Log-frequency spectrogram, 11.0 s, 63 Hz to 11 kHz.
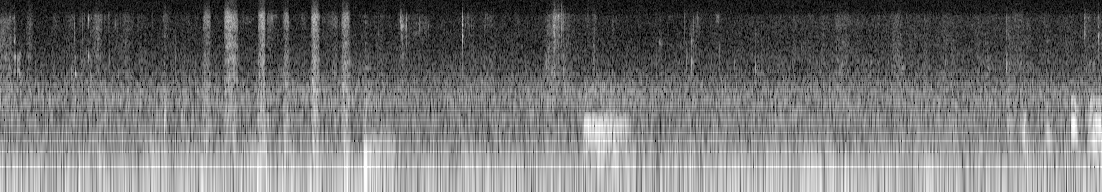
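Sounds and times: badger sniffing and snuffling: 0.0s - 4.2s, 5.4s - 7.2s, 8.2s - 11.0s.

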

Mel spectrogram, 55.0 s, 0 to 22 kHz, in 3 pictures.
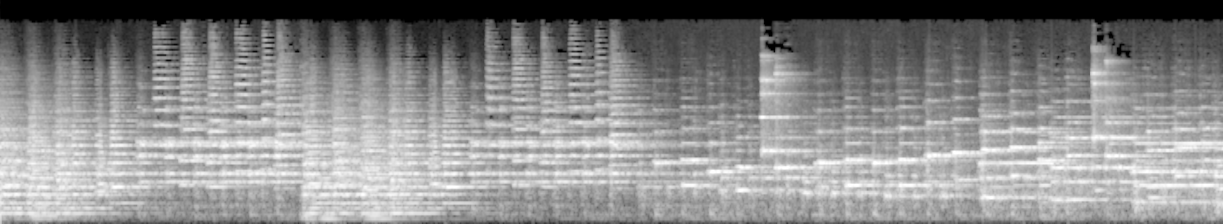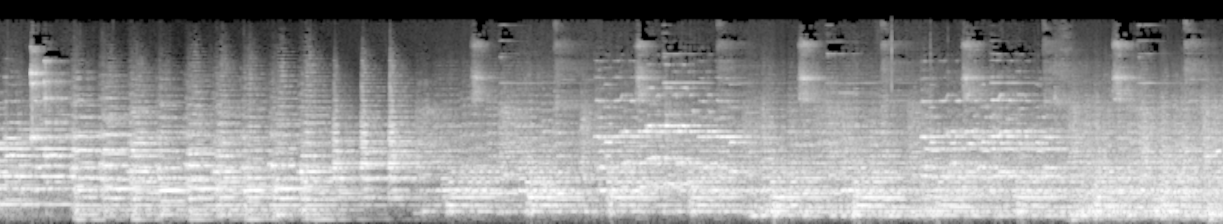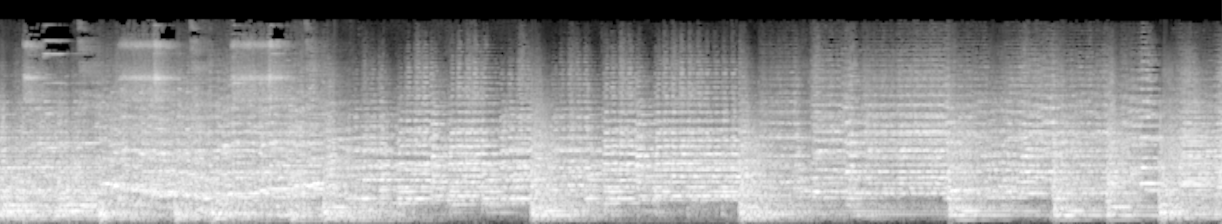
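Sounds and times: symphony orchestra with brass: 0.0s - 55.0s.

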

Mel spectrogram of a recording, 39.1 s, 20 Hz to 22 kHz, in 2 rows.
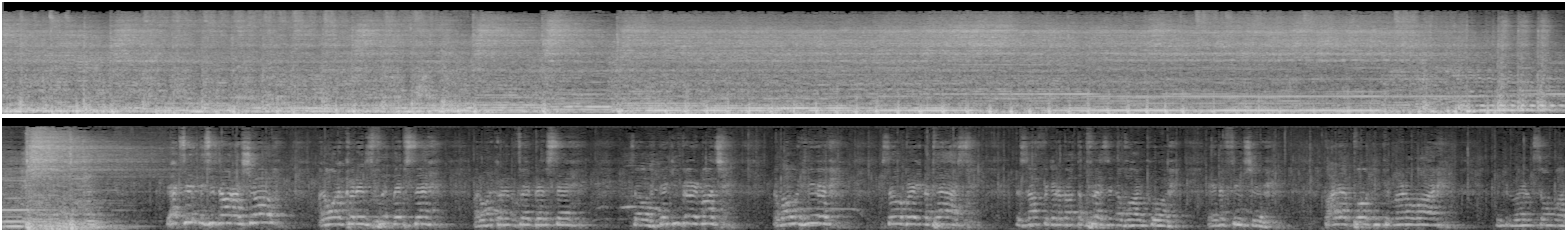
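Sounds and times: hardcore punk band playing live: 0.0s - 21.3s.

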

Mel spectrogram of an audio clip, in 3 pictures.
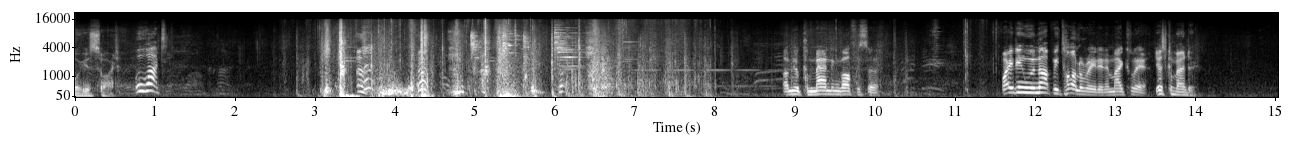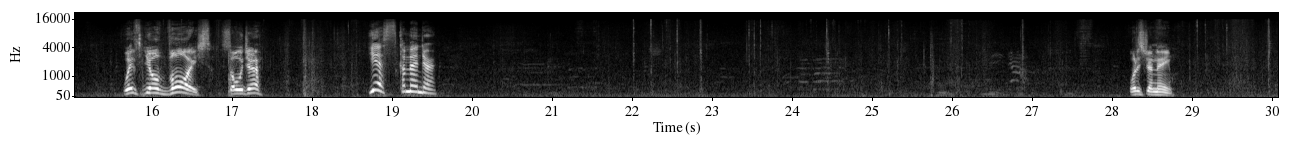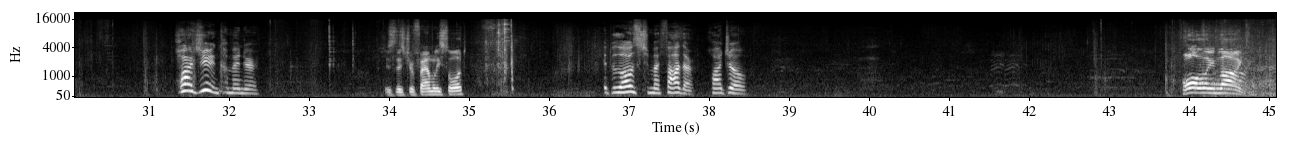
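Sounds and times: thuds of fight blows: 2.9s - 7.4s.

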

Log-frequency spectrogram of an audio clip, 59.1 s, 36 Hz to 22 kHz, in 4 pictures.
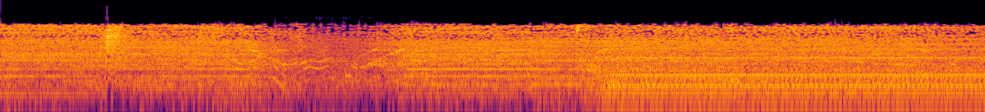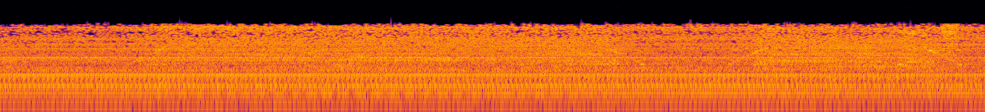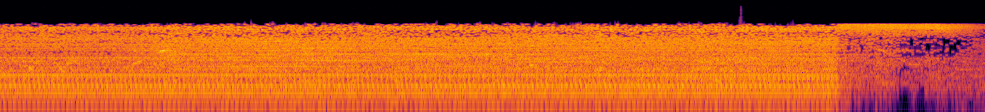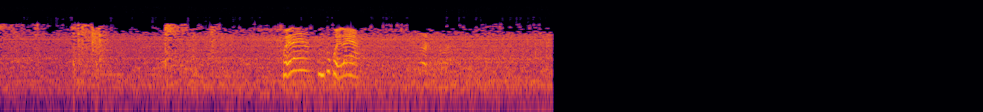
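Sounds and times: quilting machine stitching: 5.7s - 44.3s.

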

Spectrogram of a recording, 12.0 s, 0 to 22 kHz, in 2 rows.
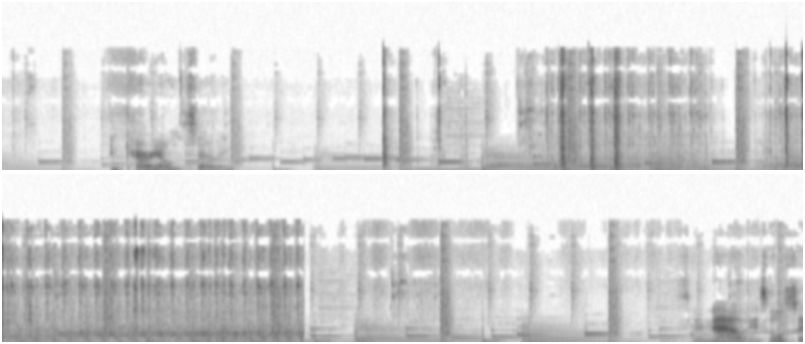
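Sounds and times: sewing machine stitching: 3.9s - 8.3s.

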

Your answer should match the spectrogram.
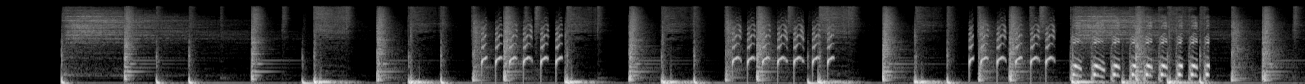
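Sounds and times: kick and snare beat with hi-hat: 0.6s - 13.0s
rising synth blips: 4.8s - 5.6s, 7.3s - 8.4s, 9.7s - 12.1s.

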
